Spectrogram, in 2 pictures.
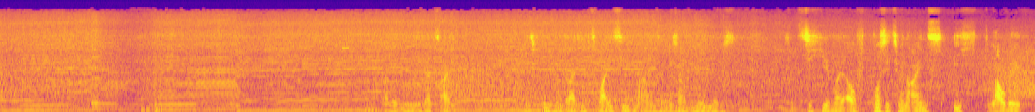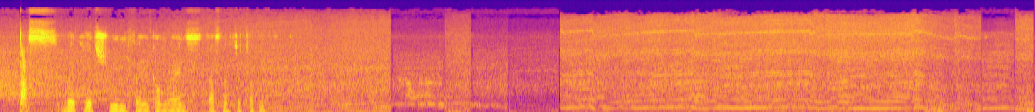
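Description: A racing car engine revs high and shifts through gears, rising and falling in pitch.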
